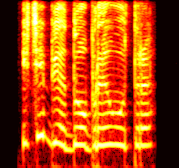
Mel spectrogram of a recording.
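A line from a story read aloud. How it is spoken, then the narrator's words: Unenthusiastic, chilly reply. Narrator (Russian): Не слишком бодро отозвалась я, чувствуя себя все еще немного озябшей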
